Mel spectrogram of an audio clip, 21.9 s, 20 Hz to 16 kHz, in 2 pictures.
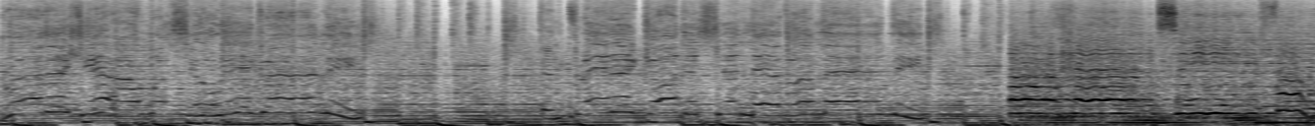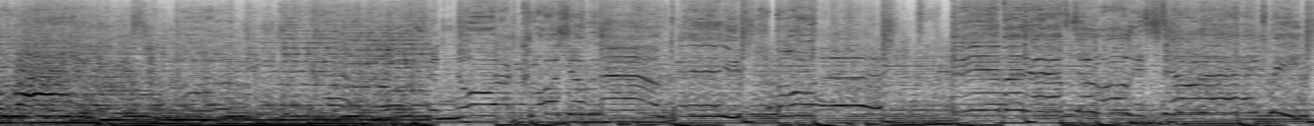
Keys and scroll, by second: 14.5 Page_Down.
